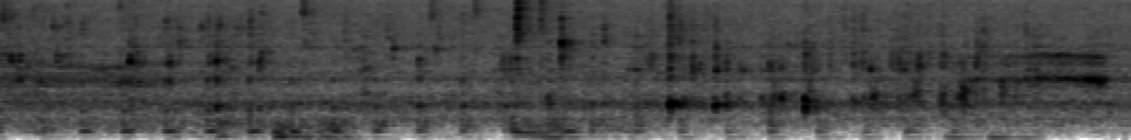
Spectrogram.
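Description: Exmoor Gold ale pours into a glass with faint trickling and fizzing, a few small clinks and taps, quiet and close throughout.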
